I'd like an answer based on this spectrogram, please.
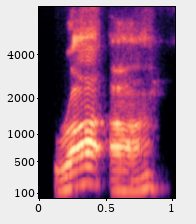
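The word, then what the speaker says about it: רָאָה: Ra'ah, which is recognized by a resh, an aleph, and a hey.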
